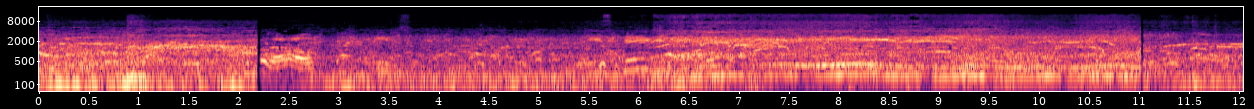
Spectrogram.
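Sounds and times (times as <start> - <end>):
chainsaws revving: 6.1 - 11.0.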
